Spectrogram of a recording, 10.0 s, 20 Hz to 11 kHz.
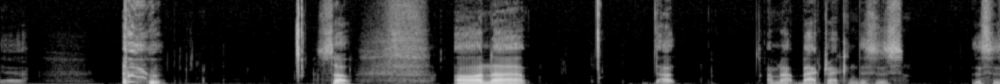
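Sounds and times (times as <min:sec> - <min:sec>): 
harsh coughs after smoking: 0:01.2 - 0:01.7
speech: 0:01.5 - 0:01.8, 0:03.2 - 0:03.8, 0:04.5 - 0:05.3, 0:06.6 - 0:06.8, 0:07.7 - 0:09.1, 0:09.7 - 0:10.0.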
